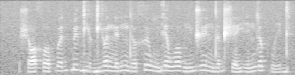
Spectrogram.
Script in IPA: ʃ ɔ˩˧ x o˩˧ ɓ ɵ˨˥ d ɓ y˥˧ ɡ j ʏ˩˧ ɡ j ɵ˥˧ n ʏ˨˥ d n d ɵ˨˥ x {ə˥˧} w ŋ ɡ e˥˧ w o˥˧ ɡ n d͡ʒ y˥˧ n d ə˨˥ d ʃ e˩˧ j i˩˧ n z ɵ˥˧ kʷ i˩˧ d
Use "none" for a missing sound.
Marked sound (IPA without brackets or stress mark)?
ʉ˥˧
